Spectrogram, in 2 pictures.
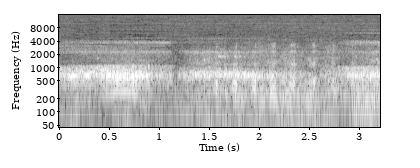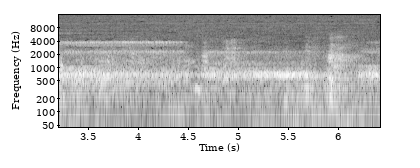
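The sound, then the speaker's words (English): Deep, slow breathing from a man told to take it easy and breathe slowly: steady, raspy and wheezy breaths with snorting, snore-like texture, continuous and fairly loud throughout. “Just breathe easy. And he say, no, take it very easy, Mr. Gardner. No, slow, Mr. Gardner, if you don't mind. Just deep, slow breaths.”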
